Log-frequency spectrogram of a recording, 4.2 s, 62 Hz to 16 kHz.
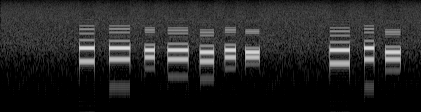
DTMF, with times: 0.8-2.6 690840*
3.3-4.0 297

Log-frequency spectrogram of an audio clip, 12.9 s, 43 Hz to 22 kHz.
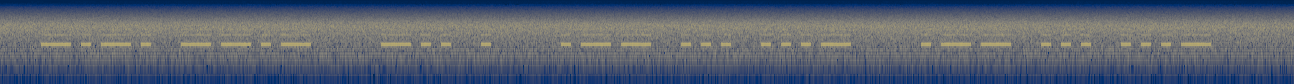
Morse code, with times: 0.4-3.1 CQ
3.8-4.9 DE
5.6-8.5 WSV
9.2-12.1 WSV

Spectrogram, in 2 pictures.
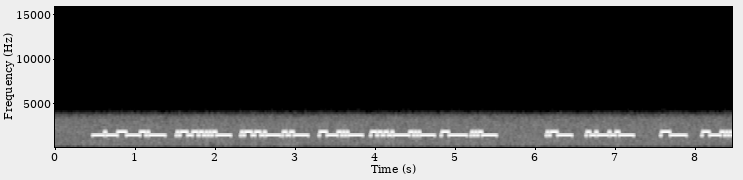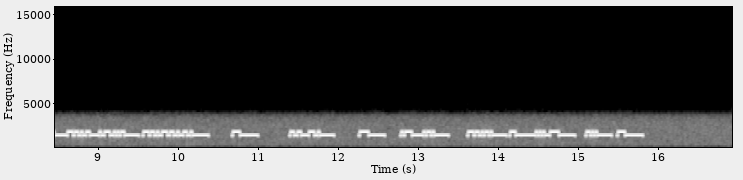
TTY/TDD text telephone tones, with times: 0.8-1.7 THE
1.9-3.7 SENIOR
4.1-8.5 PROSECUTOR
8.8-9.4 WAS
9.7-13.2 APPOINTED
13.8-15.7 DMYTRO

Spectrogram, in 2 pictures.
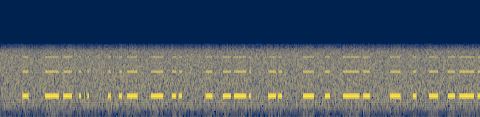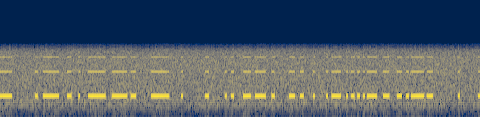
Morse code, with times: none

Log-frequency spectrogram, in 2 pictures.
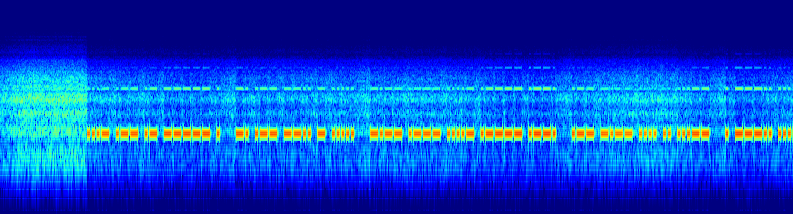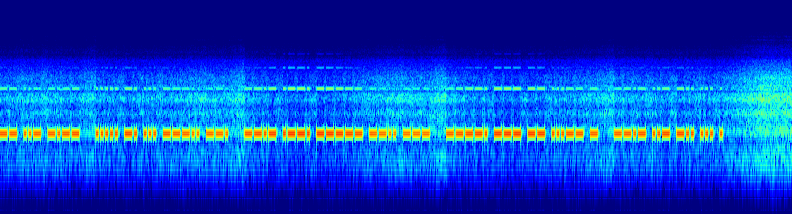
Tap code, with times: none

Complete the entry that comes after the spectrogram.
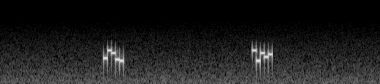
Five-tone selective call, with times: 1.0-1.2 39721
2.5-2.7 91746

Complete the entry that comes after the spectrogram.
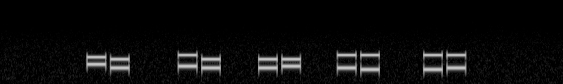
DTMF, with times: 0.9-1.3 04
1.8-2.2 94
2.6-3.0 47
3.4-3.8 63
4.2-4.7 36

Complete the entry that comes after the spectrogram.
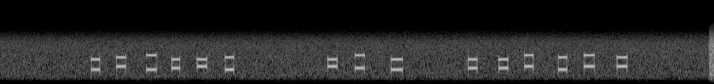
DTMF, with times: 0.9-2.3 183472
3.3-4.0 761
4.7-6.3 449298

